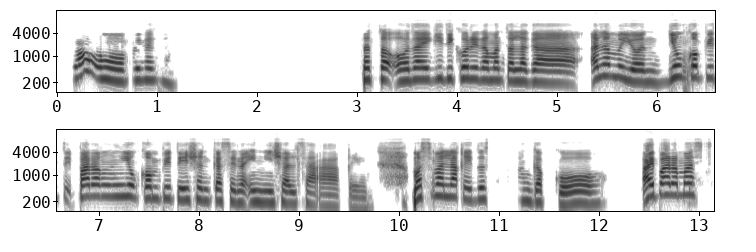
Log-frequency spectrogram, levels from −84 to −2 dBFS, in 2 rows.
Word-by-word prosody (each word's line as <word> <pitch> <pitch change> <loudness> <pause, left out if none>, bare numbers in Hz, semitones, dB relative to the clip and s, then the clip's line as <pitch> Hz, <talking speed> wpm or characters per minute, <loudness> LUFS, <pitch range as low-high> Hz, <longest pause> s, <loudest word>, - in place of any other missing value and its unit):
Wow, 390 - +1
oh, 235 -4 +1
pinag. 235 -5 -7 1.9
Totoo 235 -2 +1
like 245 +1 +1
di 255 0 0
ko 260 - +1
rin 255 -1 +1
naman 240 0 +1
talaga 210 -4 +3
alam 290 +3 +1
mo - - +1
yun 210 -2 -1
yung 280 +4 +1
computi 275 -2 -1
parang 275 +1 +1
yung 280 -1 0
computation 240 -3 -1
kasi 210 -1 -2
na 190 - 0
initial 190 -2 -1
sa 155 -4 -4
akin 130 -2 -15 0.5
mas 245 +2 +3
malaki 275 -5 +2
dun 235 +1 -5
sa - - -58 0.2
natanggap 200 -2 -4
ko. 170 0 -1 0.7
Ay - - +10
parang 305 0 +5
mas 305 -2 +1
235 Hz, 145 wpm, -22 LUFS, 205-260 Hz, 1.9 s, Ay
